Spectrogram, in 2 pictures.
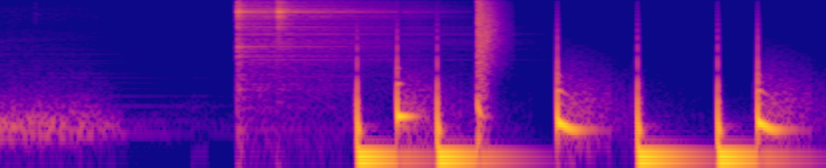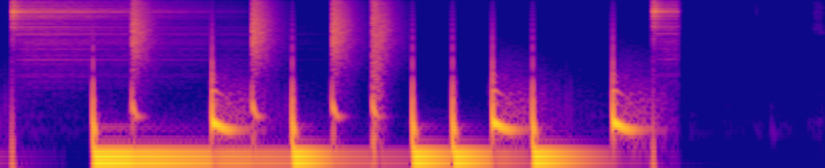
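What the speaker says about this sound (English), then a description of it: "So what you're hearing is the MIDI notes being triggered into the drum rack" Drums from an Ableton drum rack fire in a randomly generated, uneven pattern: punchy kick-like thumps and sharp clicky hits in irregular bursts with gaps between them, clear and up front, with no voices.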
